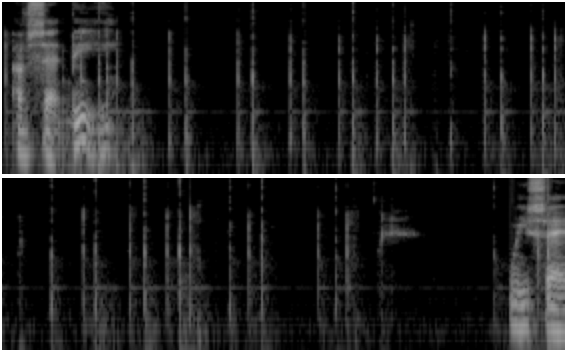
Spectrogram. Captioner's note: tapping Sounds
